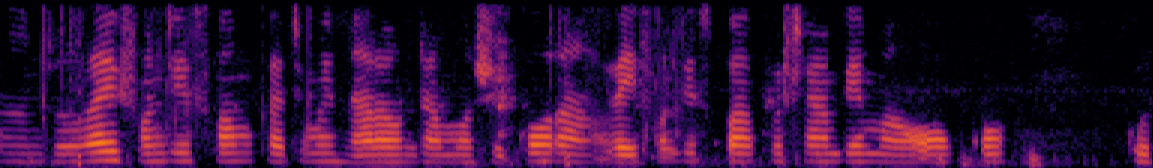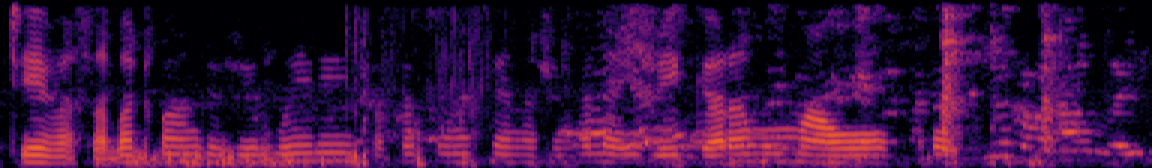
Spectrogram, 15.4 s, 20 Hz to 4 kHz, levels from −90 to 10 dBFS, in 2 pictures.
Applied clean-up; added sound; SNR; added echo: none; Water / Splash, splatter; 18 dB; none.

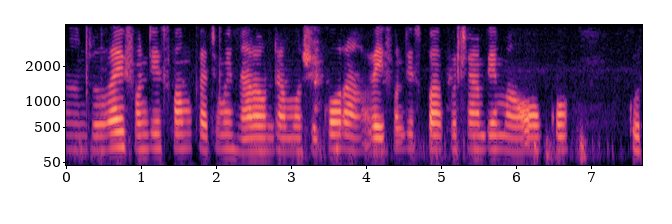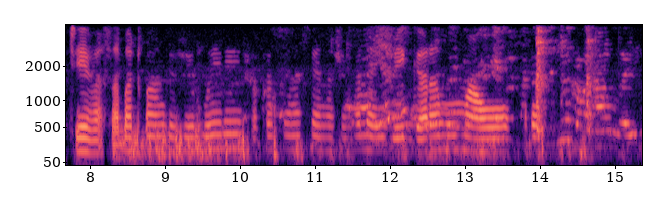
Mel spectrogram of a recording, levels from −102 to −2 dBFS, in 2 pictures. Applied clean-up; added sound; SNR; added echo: none; none; none; none.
